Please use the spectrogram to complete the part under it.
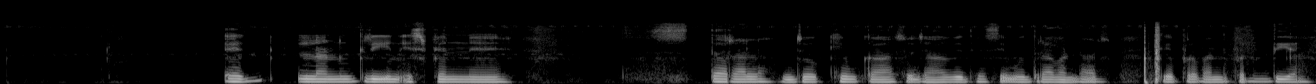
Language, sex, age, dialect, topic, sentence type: Hindi, male, 18-24, Awadhi Bundeli, banking, statement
